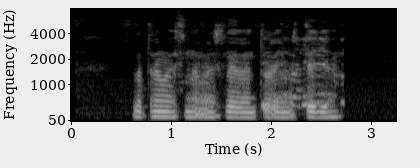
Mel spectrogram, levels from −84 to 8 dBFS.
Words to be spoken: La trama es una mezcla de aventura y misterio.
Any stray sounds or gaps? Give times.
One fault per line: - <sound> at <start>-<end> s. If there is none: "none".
none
